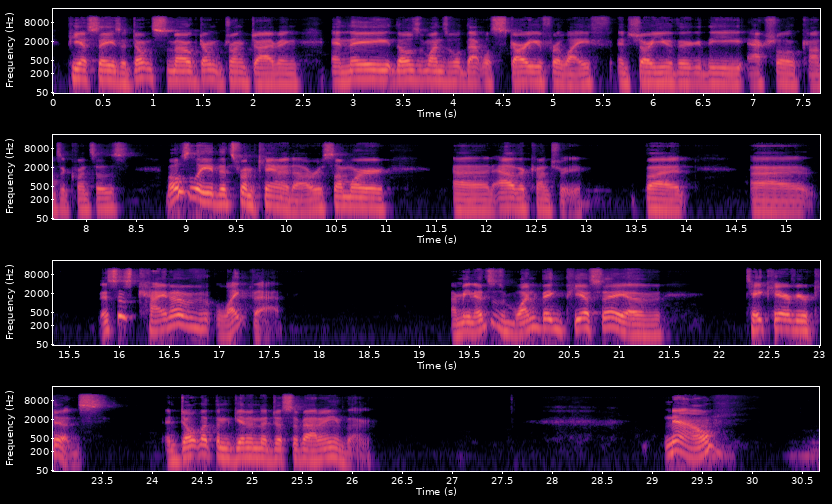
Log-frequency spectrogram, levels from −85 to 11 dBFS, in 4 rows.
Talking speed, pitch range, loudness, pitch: 130 wpm, 100-125 Hz, -24 LUFS, 105 Hz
